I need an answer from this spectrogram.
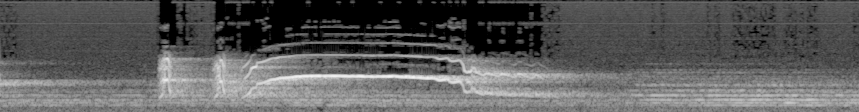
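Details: Coyote howling at a train: two quick rising yelps, then a long, steady, high howl that slides downward and fades, set against low, sustained, horn-like train tones that continue underneath.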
